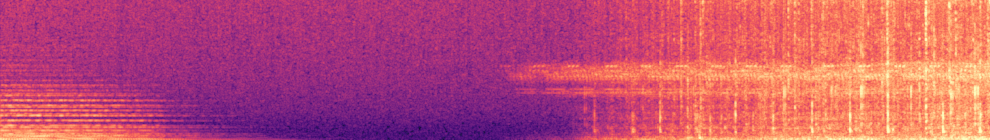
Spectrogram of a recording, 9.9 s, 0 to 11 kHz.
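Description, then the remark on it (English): Horse hooves clip-clop steadily along a path high in the hills south of Saltillo as Ben McCullough and the Rangers ride on a cold February night in 1847, after a fading low tone and a brief silence, with a constant high-pitched chirring, like crickets, in the background. “On a cold February night in 1847, Ben McCullough and the Rangers reined in their horses on a path high in the hills south of Saltillo.”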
